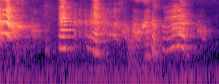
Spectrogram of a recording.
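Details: Pet male Indian ringneck saying Hindi-Urdu phrases indoors: a loud raspy opening burst, then three or four clipped, voice-like syllables with bending tones, squeaky and nasal, in quick succession.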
